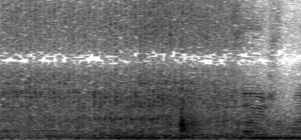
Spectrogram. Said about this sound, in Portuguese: São mais, Ainda mais um? Pronto, agora para-se. Pronto. Estamos mesmo a ver os carros passar.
